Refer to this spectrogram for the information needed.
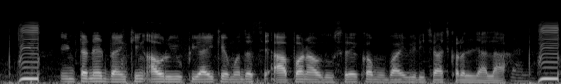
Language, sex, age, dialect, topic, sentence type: Bhojpuri, male, 18-24, Western, banking, statement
